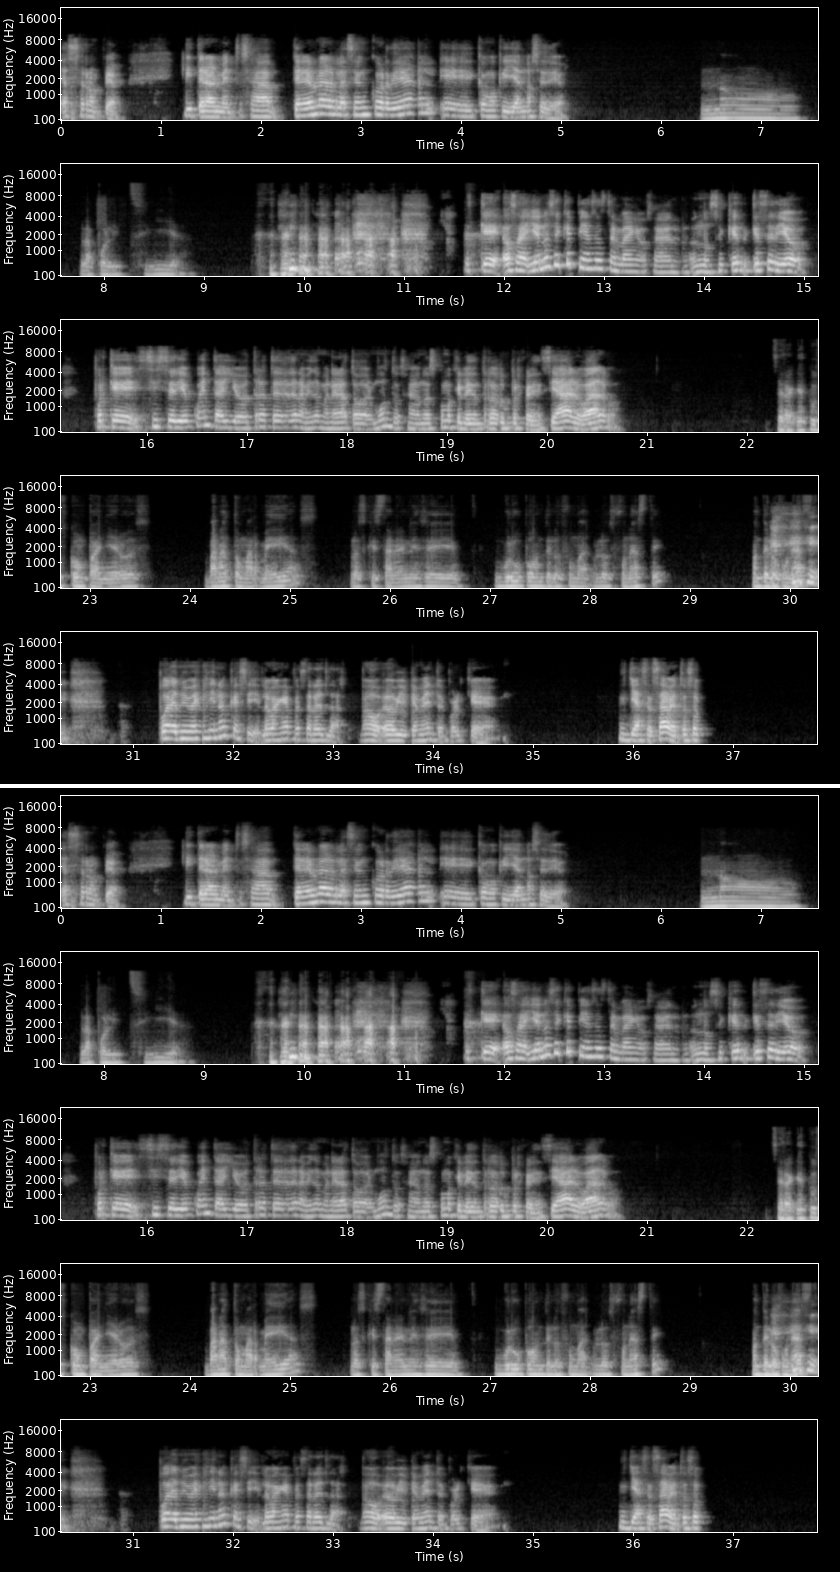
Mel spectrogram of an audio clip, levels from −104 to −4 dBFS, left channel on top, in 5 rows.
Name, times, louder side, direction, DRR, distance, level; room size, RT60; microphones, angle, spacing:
voice 1, 0.0-5.1 9.8-11.2 11.6-15.0 15.5-20.7 29.8-30.7 31.3-34.6 35.9-36.7, left 3 dB, 25° left, 0.4 m, -24 dB
voice 2, 6.4-7.4 7.8-8.8 9.5-11.0 11.6-11.8 22.3-23.5 24.1-25.1 25.6-26.7 27.0-28.7 29.6-30.2, right 2 dB, 60° right, 1.0 m, -28 dB
3.3 x 3.0 x 2.8 m
head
